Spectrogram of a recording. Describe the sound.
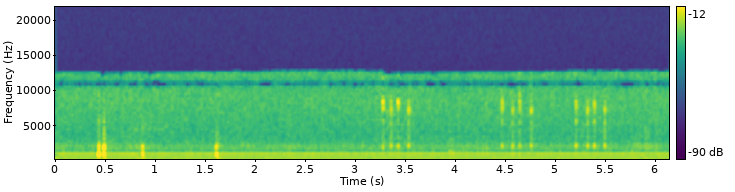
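Credentials being typed on a computer keyboard: faint, sparse keystroke clicks, a few alone and then small quick clusters, over a constant low electrical hum.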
